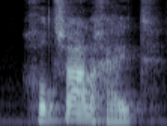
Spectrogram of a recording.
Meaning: devotion, piety
- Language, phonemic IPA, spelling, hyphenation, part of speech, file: Dutch, /ˌɣɔtˈsaː.ləx.ɦɛi̯t/, godzaligheid, god‧za‧lig‧heid, noun, Nl-godzaligheid.ogg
